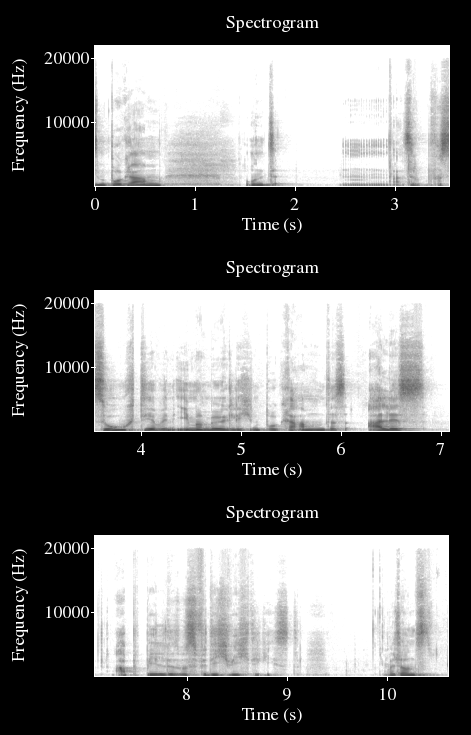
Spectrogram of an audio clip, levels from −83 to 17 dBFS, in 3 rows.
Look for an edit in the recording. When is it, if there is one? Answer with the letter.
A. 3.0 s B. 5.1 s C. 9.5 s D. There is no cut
D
